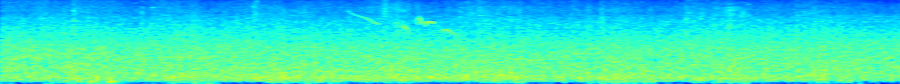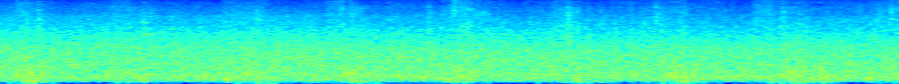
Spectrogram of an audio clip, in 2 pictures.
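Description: Wind blows steadily across open snow.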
